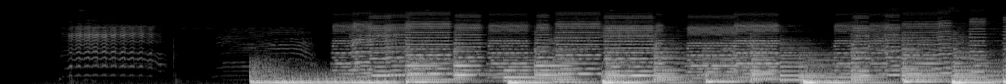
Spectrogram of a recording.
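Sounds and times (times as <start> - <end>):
sheep bleating: 0.6 - 4.0.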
